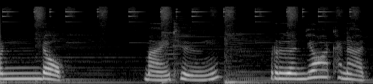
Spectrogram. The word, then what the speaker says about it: มณฑป: ไหม คะ นี่ คือ มณฑป ออก เสียง ตาม คุณ ครู นะ คะ อ่าน ว่า มณฑป หมาย ถึง เรือน ยอด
